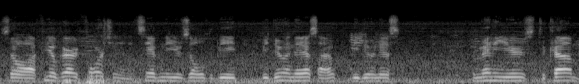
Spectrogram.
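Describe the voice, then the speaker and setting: The speech comes at a very fast pace. Noticeable background noise runs behind it. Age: 70s. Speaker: senior track athlete. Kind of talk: interview testimonial.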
